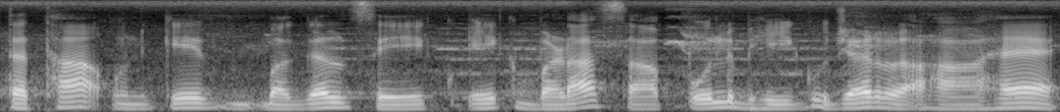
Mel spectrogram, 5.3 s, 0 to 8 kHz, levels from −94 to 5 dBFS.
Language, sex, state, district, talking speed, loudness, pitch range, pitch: Hindi, male, Chandigarh, Chandigarh, 135 wpm, -18 LUFS, 105-125 Hz, 115 Hz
